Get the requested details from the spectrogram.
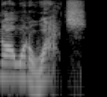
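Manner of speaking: ordinary talk, nothing marked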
